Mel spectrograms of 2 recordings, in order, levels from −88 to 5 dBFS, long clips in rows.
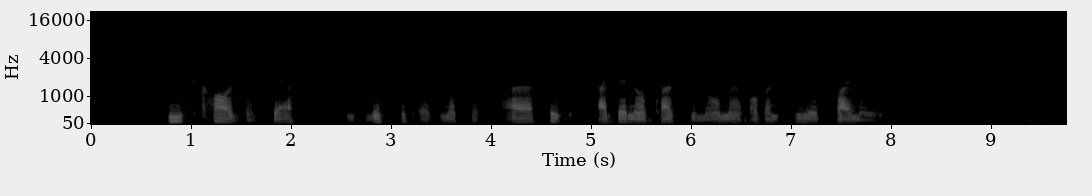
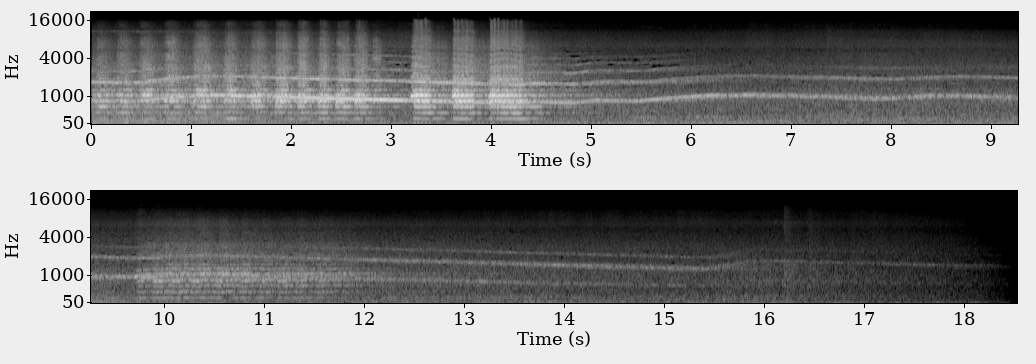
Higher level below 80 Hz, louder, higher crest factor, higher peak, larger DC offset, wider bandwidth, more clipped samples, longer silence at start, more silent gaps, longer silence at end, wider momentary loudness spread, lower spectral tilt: second, under -90 dBFS vs -48 dBFS; second, -64 LUFS vs -17 LUFS; about the same, 22 dB vs 20 dB; second, -44 dBFS vs 0 dBFS; neither; second, 11.5 kHz vs 16 kHz; neither; first, 0.75 s vs 0 s; first, 1.06-1.10 s, 2.19-2.54 s, 2.67-2.73 s, 3.00-3.04 s, 3.67-3.77 s, 3.88-4.08 s, 4.98-5.02 s vs none; second, 1.85 s vs 3.45 s; second, 8 LU vs 23 LU; first, -7.5 dB/octave vs -2 dB/octave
